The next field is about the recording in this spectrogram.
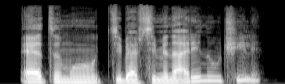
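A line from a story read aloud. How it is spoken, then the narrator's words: Mocking question. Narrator (Russian): насмешливо спросил Александр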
